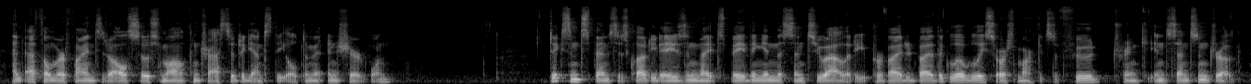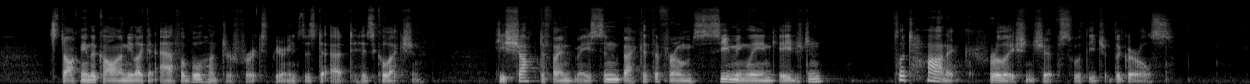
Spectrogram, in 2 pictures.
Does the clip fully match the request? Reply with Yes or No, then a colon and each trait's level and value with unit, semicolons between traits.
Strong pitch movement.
No: average, 2.8 semitones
